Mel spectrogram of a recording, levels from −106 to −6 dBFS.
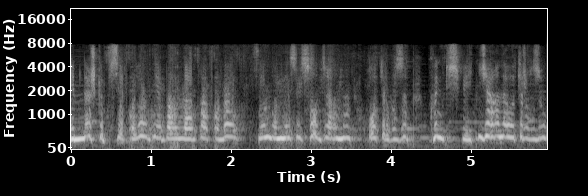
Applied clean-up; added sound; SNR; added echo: neural separator model SepFormer DNS4.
